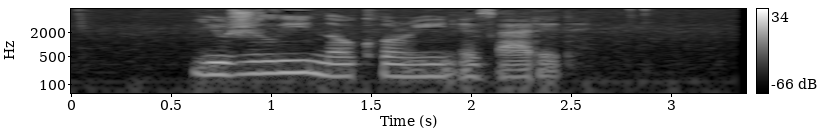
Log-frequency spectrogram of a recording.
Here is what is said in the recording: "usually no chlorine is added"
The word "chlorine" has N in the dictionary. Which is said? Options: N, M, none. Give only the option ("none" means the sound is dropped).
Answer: N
